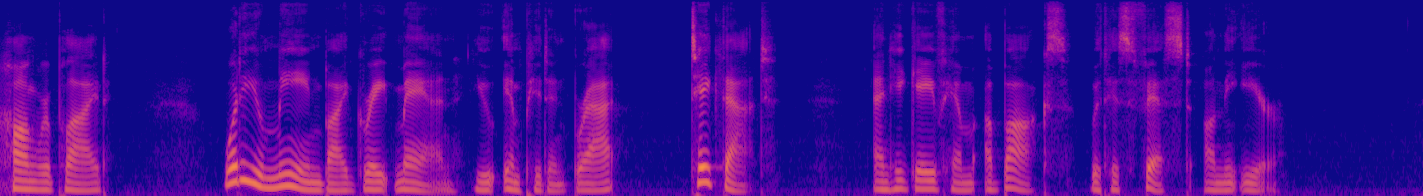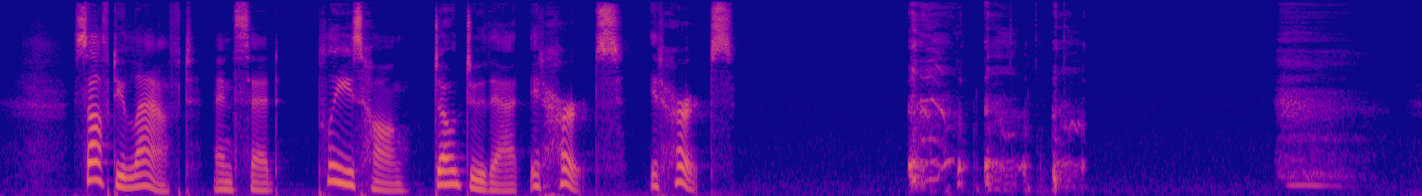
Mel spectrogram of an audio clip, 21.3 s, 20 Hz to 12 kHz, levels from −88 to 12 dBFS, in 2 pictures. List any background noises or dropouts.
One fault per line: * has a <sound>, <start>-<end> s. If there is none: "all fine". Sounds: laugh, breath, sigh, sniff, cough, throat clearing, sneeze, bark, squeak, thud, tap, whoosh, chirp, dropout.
* has a cough, 17.5-18.8 s
* has a sigh, 20.2-21.1 s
